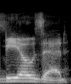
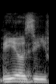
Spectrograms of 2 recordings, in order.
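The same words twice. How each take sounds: First: The final letter is pronounced zed. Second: The final letter is pronounced zee.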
